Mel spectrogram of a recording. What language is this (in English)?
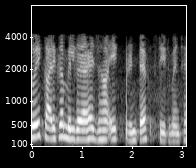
Hindi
